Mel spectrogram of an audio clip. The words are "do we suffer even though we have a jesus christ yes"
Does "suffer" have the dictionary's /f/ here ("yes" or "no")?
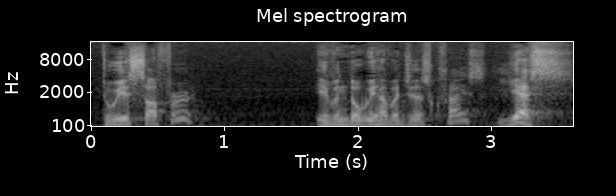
yes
